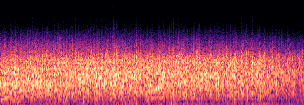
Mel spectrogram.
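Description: An audience claps to welcome Phil, the bandleader, arriving on stage. The dense, even applause stays loud and steady from start to finish with no voices above it.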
